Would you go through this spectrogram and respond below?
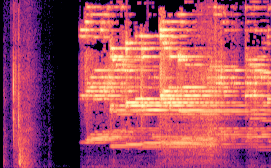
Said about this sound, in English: You know, a lot of people actually never seen me play the chimes.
